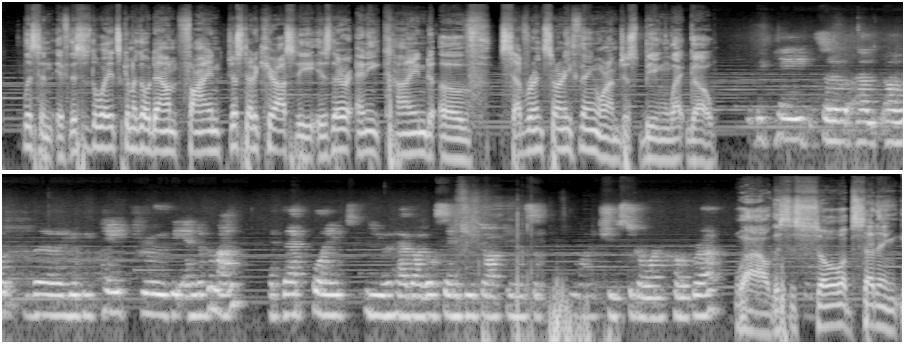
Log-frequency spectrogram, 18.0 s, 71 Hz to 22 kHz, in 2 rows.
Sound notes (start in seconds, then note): 8.5 spineless stammering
